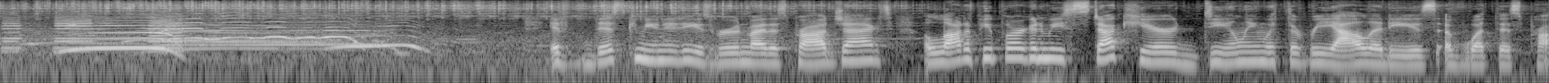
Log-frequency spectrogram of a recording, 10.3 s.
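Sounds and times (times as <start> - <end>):
car horns honking: 0.0 - 1.3
protesters cheering: 0.0 - 3.4
mini maracas shaking: 0.0 - 6.4
speech: 3.7 - 10.3.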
